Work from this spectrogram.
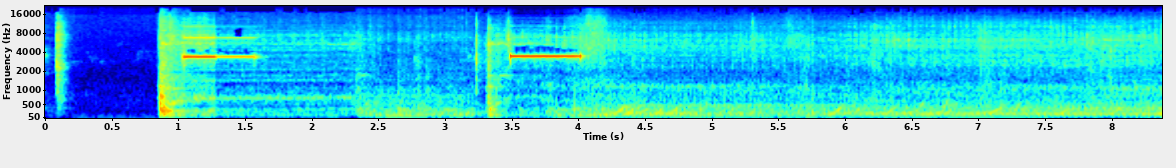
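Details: Tohatsu 20 hp EFI outboard, first start after winter lay-up on fresh E5 petrol, in a water tank, in neutral with the warm-up lever raised and choke: warning beeps, then it catches quickly and runs steady and even. This is a normal start.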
